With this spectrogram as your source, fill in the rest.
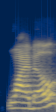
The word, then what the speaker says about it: Wibell: like katherine hepburn y bell that's my last name at swedish so w-i-b-e-l-l and of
